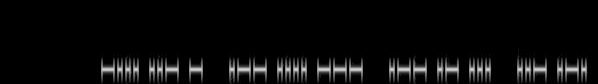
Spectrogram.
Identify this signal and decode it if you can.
Morse code, heard as a keyed tone, about 30 wpm, 700 Hz. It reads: BUT WHO WAS UR
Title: Sentences from Top 200 Words and Abbreviations 30wpm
